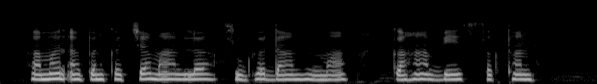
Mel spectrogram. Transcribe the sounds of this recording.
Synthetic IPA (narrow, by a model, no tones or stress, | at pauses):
həmənʔəpənkətːʃamalləsuɡʱəɾd̪amːã | kəɦãbẽt͡ʃsəkt̪ʰən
